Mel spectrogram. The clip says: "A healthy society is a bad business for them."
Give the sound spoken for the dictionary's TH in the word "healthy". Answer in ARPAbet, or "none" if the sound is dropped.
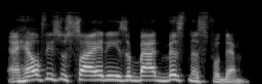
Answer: TH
